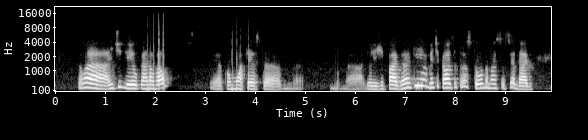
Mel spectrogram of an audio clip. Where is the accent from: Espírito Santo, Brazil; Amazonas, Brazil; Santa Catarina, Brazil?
Espírito Santo, Brazil; Vitória; also born or lived in Rio de Janeiro, Brazil; now in Piracicaba, Brazil; Eu sou originário da cidade de Vitória, Espírito Santo, embora morando em Piracicaba há mais de 30 anos, recebi o título de cidadão piracicabano, me sinto parte aqui da região. E morei boa parte também no Rio de Janeiro, onde eu estudei, fiz agronomia.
